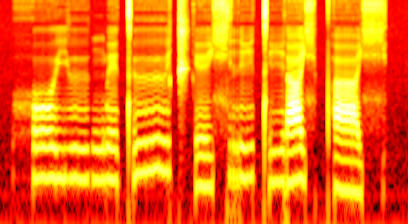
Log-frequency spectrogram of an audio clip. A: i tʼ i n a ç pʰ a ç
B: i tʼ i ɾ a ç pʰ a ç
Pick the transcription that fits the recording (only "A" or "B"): B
